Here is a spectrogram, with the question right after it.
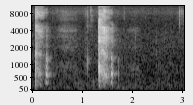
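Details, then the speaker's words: Two short, harsh coughs, each a sharp burst with a quick follow-on, in a quiet room, from a person who says they have pneumonia; cough. "Sorry guys. Actually, I'm sick. I have pneumonia right now."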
